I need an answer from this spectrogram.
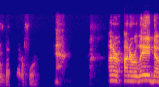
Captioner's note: laughs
